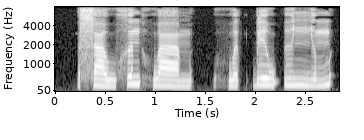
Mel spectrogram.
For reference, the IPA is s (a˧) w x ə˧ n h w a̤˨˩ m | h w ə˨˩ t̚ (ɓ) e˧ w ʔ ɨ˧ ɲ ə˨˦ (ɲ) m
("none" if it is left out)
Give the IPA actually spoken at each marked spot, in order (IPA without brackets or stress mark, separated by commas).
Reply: a̤˨˩, ɓ, none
